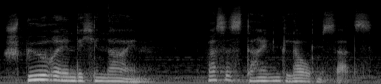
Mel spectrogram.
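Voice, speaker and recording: A woman leading a guided tapping session in a calm instructing voice, at times dropping to a soft whisper. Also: low-pitched, slow pace, soft background music. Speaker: tapping coach.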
